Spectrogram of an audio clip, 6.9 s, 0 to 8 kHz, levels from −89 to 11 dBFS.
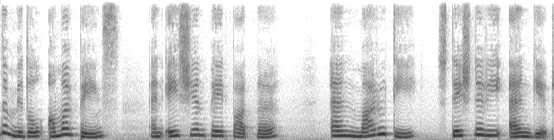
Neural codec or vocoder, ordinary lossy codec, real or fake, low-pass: codec, 16 kHz, 0.4 kbps, LongCat-Audio-Codec; none; fake; none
